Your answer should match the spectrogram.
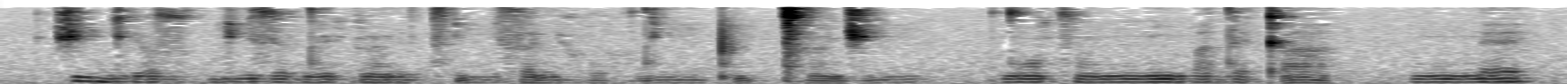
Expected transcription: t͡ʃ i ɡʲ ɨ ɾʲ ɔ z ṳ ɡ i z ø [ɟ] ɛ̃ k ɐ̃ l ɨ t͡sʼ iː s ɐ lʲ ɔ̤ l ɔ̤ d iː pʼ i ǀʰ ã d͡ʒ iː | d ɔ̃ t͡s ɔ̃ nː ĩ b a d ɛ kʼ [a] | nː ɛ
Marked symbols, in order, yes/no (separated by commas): no, yes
